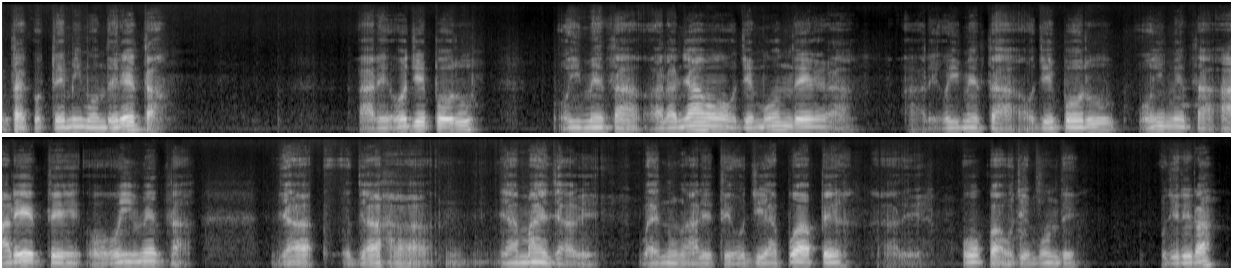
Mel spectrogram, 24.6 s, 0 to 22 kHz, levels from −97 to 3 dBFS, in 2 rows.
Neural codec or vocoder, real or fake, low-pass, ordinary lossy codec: vocoder, 44.1 kHz, 128 mel bands every 512 samples, BigVGAN v2; fake; 19.8 kHz; none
